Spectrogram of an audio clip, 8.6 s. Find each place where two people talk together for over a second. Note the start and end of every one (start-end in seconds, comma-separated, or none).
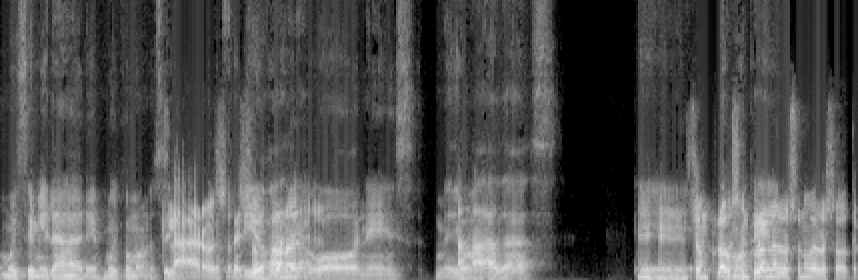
1.6-3.4, 6.4-7.9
